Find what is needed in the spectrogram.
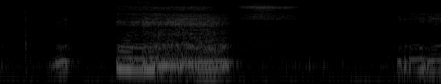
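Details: Sleeping bulldog: soft snorts, then one louder buzzing snore about a second long in a quiet room; gentle snoring.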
